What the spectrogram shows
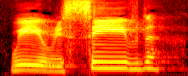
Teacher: I court, I long. Accent tonique sur la seconde syllabe, sur la deuxième syllabe.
